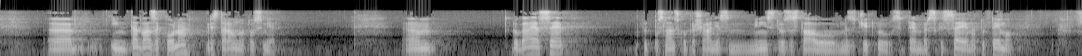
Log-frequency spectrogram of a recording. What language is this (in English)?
Slovenian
